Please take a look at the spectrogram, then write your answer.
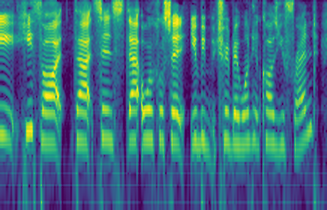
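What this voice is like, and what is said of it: Usual voice. Nothing is said of it.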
